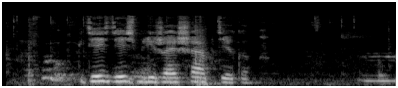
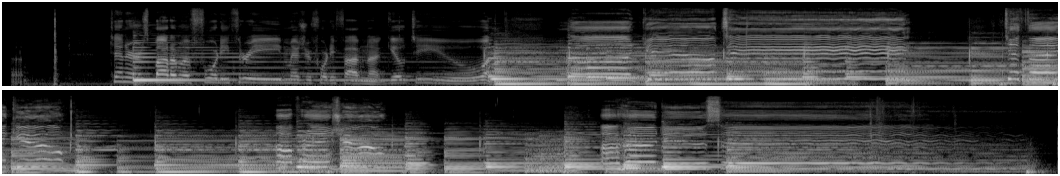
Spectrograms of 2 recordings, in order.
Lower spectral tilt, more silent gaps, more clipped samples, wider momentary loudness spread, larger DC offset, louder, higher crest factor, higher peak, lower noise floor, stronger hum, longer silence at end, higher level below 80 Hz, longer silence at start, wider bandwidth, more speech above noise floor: about the same, -4.5 dB/octave vs -5 dB/octave; neither; neither; about the same, 19 LU vs 17 LU; neither; about the same, -21 LUFS vs -22 LUFS; about the same, 18 dB vs 18 dB; about the same, -6 dBFS vs -4 dBFS; second, -53 dBFS vs -57 dBFS; neither; second, 0 s vs 0.15 s; about the same, -52 dBFS vs -50 dBFS; second, 0.25 s vs 0.5 s; second, 11.5 kHz vs 16 kHz; about the same, 32 dB vs 33 dB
